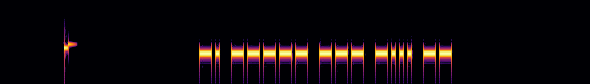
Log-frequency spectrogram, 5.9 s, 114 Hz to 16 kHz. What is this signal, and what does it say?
Morse code, heard as a keyed tone, about 30 wpm, 700 Hz. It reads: N0OBM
